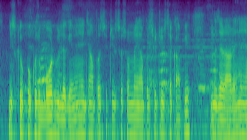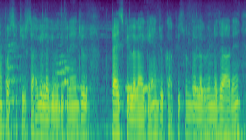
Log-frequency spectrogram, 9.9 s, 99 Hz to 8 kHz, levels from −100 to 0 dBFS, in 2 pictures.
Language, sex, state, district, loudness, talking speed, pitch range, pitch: Hindi, male, Bihar, Saharsa, -20 LUFS, 205 wpm, 100-105 Hz, 100 Hz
